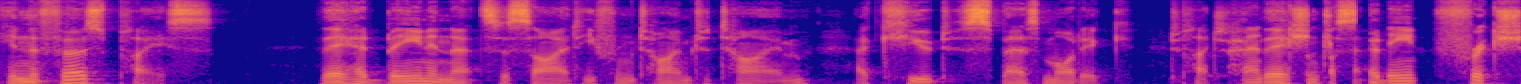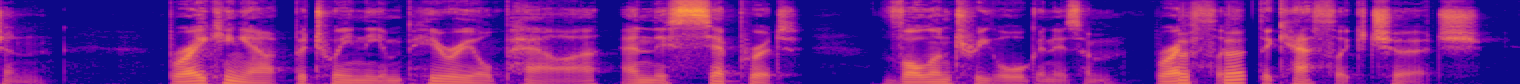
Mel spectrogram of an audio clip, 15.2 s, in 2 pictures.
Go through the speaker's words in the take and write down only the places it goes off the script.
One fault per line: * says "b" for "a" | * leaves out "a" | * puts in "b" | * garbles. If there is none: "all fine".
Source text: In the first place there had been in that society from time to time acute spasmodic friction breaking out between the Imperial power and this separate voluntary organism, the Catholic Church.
* garbles
* garbles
